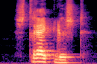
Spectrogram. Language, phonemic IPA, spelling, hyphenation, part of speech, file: Dutch, /ˈstrɛi̯t.lʏst/, strijdlust, strijd‧lust, noun, Nl-strijdlust.ogg
- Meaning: warlikeness, ferocity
